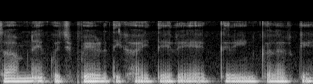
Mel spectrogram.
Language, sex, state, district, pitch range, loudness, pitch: Hindi, male, Himachal Pradesh, Shimla, 140-150 Hz, -15 LUFS, 145 Hz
